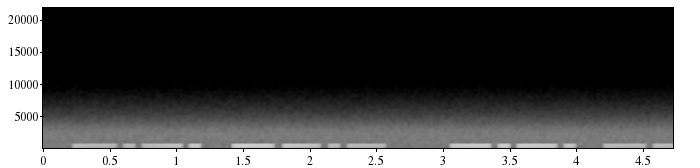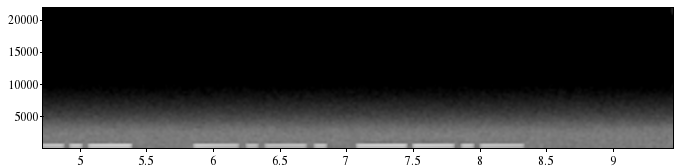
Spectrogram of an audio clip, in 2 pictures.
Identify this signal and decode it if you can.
Morse code, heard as a keyed tone, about 17 wpm, 620 Hz, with radio static and fading. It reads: CQ CQ CQ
